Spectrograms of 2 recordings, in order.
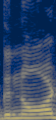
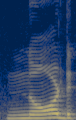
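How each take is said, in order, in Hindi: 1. शब्द की शुरुआत एक सख़्त g आवाज़ से होती है। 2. शब्द की शुरुआत n की आवाज़ से होती है। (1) "ग्नॉड नहीं बोलेंगे" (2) "नॉड कहेंगे"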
